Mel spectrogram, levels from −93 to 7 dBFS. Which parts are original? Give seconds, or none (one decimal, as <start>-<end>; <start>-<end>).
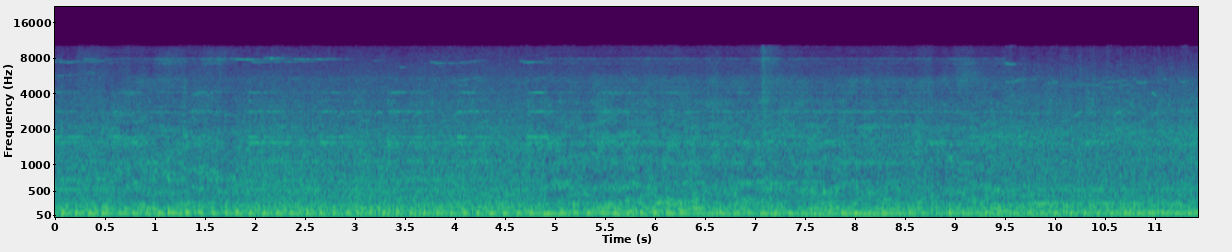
0.0-0.5; 1.8-4.9; 9.5-11.4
